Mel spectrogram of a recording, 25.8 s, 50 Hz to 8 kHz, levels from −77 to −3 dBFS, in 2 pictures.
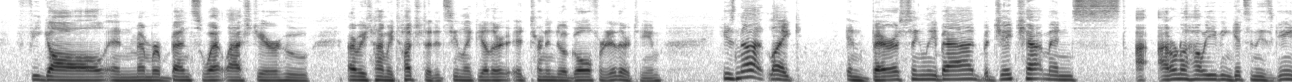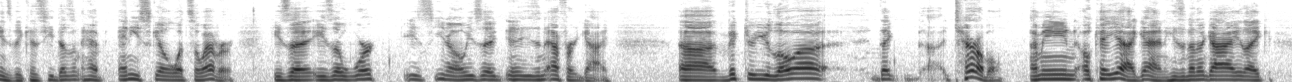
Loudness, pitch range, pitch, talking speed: -22 LUFS, 120-150 Hz, 130 Hz, 190 wpm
